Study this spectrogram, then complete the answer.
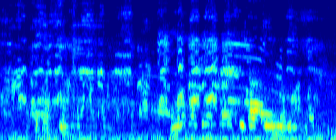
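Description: Roosters and chickens cluck and crow at a poultry market, a bull stag among them, with busy chatter and crowd noise mixed in close by.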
